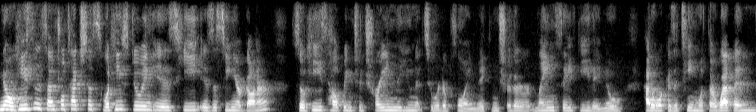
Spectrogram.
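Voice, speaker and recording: A woman's medium-pitched voice, fairly quick in pace and lively in intonation. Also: big swings in loudness. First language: Spanish. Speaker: home care business co-owner and caregiver. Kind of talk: interview.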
